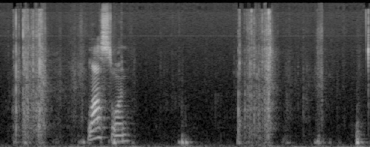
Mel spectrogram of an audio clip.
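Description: Tarot cards are shuffled by hand in several quick riffling bursts, close and crisp, alternating with a person speaking briefly in between.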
